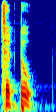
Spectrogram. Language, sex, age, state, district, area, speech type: Telugu, male, 30-45, Andhra Pradesh, Eluru, rural, read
